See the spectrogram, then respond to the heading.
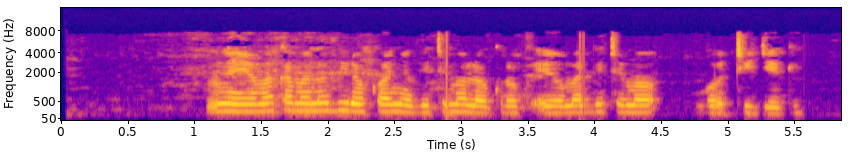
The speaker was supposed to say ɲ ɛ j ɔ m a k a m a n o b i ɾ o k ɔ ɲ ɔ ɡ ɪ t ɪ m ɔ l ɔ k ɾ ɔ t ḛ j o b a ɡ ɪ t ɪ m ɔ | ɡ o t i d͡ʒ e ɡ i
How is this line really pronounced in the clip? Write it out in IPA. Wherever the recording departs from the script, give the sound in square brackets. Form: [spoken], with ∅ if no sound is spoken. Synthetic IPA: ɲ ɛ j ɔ m a k a m a n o b i ɾ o k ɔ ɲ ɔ ɡ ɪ t ɪ m ɔ l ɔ k ɾ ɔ [k] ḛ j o [m] a ɡ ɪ t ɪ m ɔ | ɡ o t i d͡ʒ e ɡ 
